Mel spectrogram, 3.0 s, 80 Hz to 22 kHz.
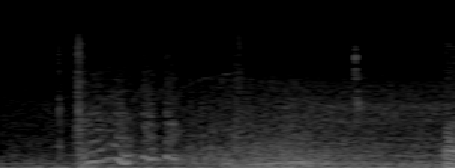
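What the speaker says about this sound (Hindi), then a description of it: "वॉल्वो की ट्रक की आवाज़ बहुत क्रेजी होती है, बहुत मस्त होती है" In Euro Truck Simulator 2, a Volvo truck's engine cranks with a few quick clicks, then catches and settles into a steady, rumbling idle, faint and alone.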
